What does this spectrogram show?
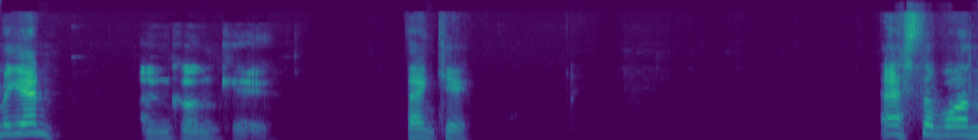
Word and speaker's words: Nkunku: Nkunku.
